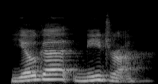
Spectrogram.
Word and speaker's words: Yoga Nidra: that I love that Yoga Nidra what in the world is that did I even say it right you did yeah that's close enough that's how I say it it's um it is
